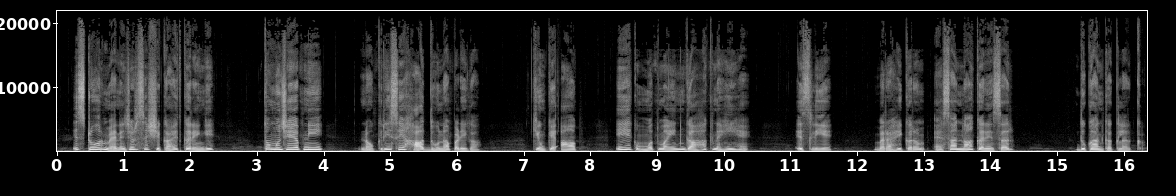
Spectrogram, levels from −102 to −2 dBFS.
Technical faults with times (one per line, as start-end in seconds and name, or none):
none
